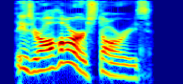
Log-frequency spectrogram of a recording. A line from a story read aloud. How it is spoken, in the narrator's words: Hicks exclaimed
